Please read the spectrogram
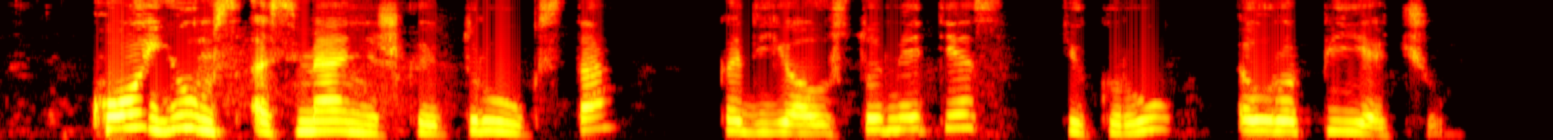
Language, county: Lithuanian, Tauragė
